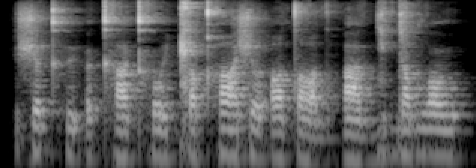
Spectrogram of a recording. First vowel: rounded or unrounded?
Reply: unrounded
